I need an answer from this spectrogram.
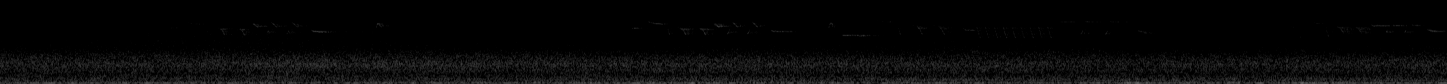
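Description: Faint birdsong: clusters of quick high chirps and trills every few seconds over a steady low hiss.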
